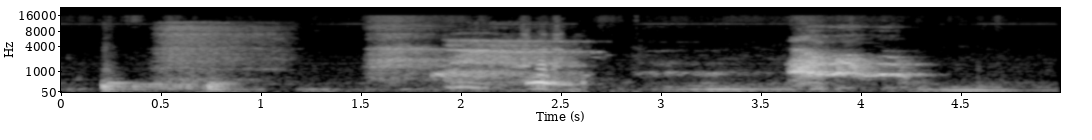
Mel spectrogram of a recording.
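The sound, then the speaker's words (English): A person yelps and whines in short, strained bursts that imitate a barking dog, with snorting breaths between them, loud. “He sounds like my doggy, or she.”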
